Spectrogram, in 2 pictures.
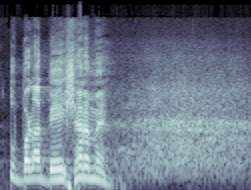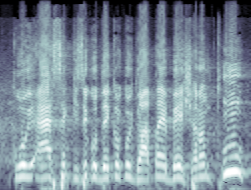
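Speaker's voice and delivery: loud scolding in Hindi, spitting at the end; angry Hindi retort. Retold or imitated. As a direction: scold him loudly. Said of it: "So I replied".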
